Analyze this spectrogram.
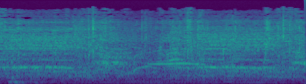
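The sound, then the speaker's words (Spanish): Schoolchildren in a Madrid school playground chant the mayor's name. Their young voices merge into a dense, continuous roar with sustained shouted tones throughout. “ante la sorpresa del alcalde de Martínez Almeida, que ha visto y ha escuchado cómo los alumnos del colegio Esclavas del Sagrado Corazón de Jesús coreaban su nombre.”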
